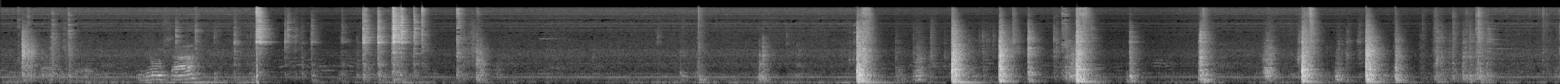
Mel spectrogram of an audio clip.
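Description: Metal gear parts clink and clatter as they are handled.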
